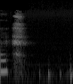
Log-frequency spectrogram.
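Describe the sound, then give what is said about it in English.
A short, breathy yawn: a soft airy rush of breath that swells and fades in under half a second, followed by a few faint low murmurs and a brief voiced sound at the end. “Oh, I'm sorry, I'm yawning.”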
